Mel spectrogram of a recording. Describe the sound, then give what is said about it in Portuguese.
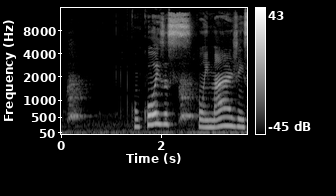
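A dog barks twice in the background, two drawn-out, yelping barks with a pause between, while a person keeps talking over them. “perdoa o cachorro latino, ele sempre quer participar.”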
